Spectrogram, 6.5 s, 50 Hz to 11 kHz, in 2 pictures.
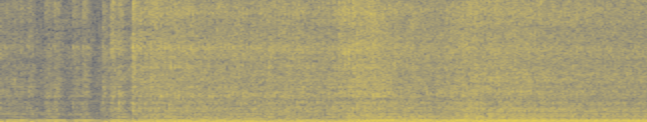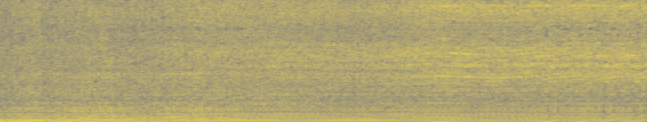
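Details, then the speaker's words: Mitsubishi Eclipse GSX AWD turbo drag car, quick nitrous test hit at 4000 rpm, not held long enough to build boost on the large turbo: hard throaty surge as nitrous hits; black smoke. "all right so that was just a quick uh test hit of the nitrous so that was at 4000 rpm and i really didn't hold it long enough to build up boost"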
